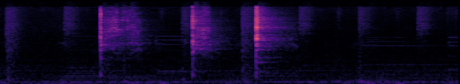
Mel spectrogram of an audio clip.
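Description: A spoon layers ricotta into a baking dish, three quiet clinks and scrapes of metal against the dish in quick succession, with soft handling sounds in between.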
